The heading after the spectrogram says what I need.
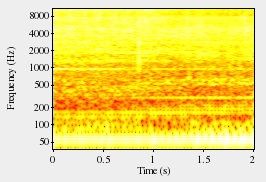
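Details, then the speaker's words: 2004 Honda S2000 with 109,000 km: low, even idle with a steady beat and no ticking, misses or rough surges; no smoke seen at startup; normal idle. "It seems to run pretty smooth. I don't hear any real issues. Didn't see any smoke or anything like that when we started it up."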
